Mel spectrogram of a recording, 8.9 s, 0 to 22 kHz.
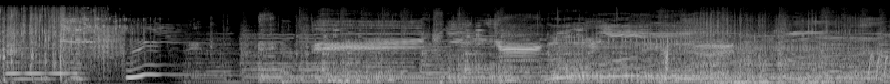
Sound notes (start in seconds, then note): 2.5 grunting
